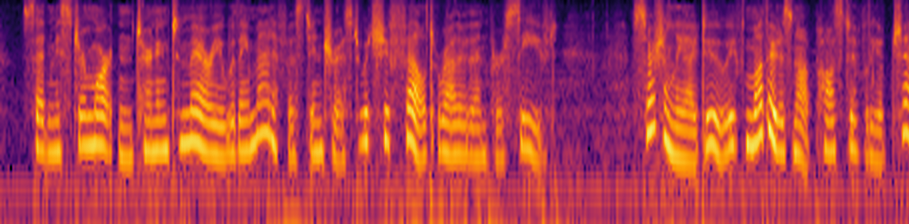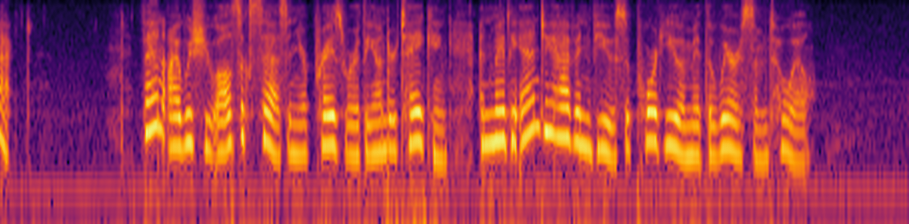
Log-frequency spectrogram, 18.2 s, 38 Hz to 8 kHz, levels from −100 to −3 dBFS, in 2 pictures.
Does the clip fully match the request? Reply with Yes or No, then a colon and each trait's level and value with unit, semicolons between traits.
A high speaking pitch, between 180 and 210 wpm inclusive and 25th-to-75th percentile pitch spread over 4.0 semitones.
No: high, 230 Hz; average, 160 wpm; average, 4.8 semitones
